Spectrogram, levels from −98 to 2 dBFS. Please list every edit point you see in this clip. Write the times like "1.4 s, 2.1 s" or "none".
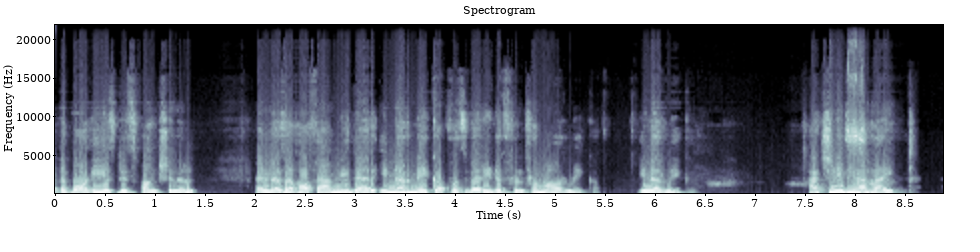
none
